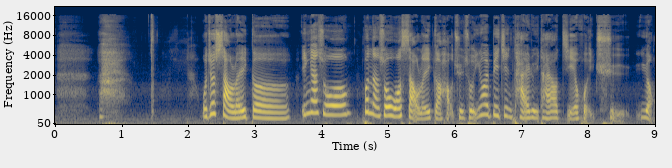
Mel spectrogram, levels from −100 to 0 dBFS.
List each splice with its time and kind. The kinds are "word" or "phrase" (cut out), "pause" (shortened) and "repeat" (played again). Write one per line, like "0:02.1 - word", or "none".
0:03.6 - pause
0:04.5 - pause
